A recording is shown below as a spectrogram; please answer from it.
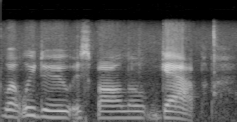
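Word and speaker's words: GAAP: we do is follow gap now gap is spelled over here generally accepted accounting principles it's called gap and gap are the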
